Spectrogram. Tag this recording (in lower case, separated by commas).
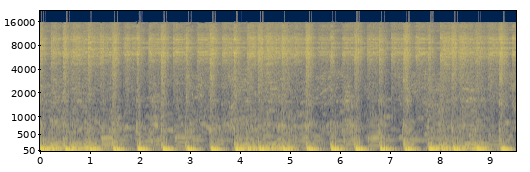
music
